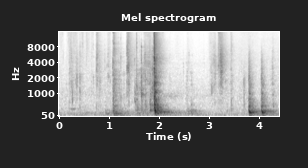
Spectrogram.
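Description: A car door being handled, most likely the 1969 Dodge Super Bee's driver's door: a few clunks and knocks, the loudest about two seconds in and another near the end.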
